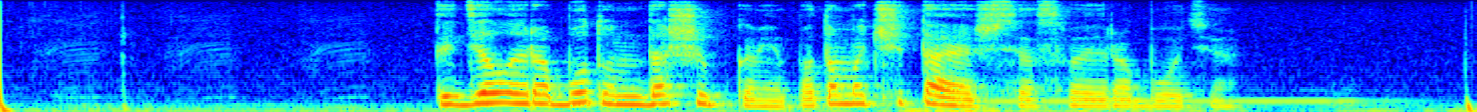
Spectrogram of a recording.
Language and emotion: Russian, angry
